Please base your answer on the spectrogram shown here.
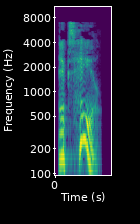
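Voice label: "exhale", English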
